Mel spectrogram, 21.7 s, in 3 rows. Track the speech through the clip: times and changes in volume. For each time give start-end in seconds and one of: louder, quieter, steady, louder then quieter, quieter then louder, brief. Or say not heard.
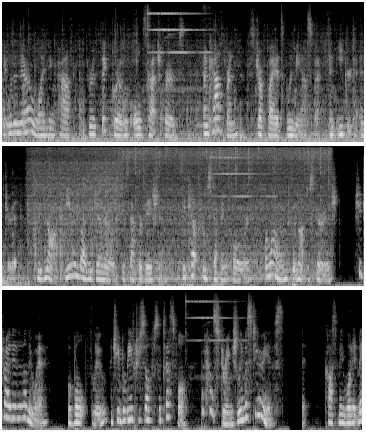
0.0-21.6 steady.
